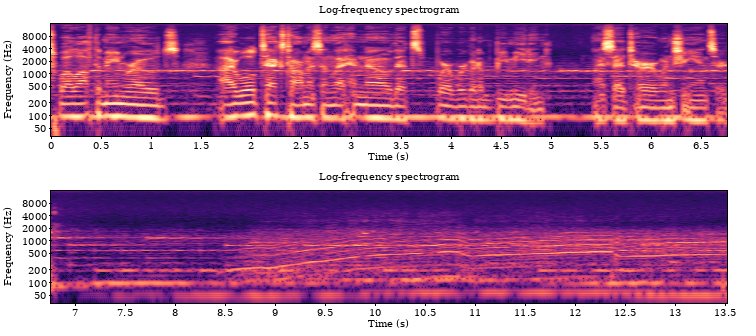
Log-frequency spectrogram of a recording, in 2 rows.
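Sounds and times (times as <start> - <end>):
speech: 0.0 - 7.0
car driving fast with engine revving: 8.4 - 13.5.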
